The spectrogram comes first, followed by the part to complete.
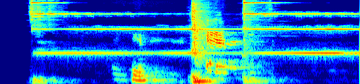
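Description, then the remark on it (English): A bright handbell rings out three times in quick succession, each clang leaving a sustained, shimmering metallic tone that hangs between strikes, fairly loud. It is the bell rung by the man driving a Schwann's frozen food delivery truck when stopping in small towns. “We live in these tiny towns, and a man in a truck with frozen food in the back would drive and stop at the and ring a bell?”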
